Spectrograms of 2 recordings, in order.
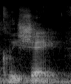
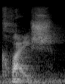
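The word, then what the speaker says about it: cliché: how cliche is back at my eye it's pronounced cliche in English class today David chasin was reading a readable Besson story out loud and he pronounced it clash everybody including mr.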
